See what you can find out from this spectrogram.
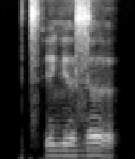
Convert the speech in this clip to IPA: t͡sʼ ɪ lʲ ə z ə

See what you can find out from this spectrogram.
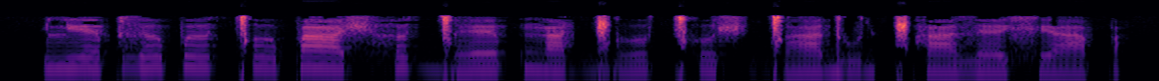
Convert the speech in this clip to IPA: lʲ ɛː˨ p z əː˦ p əː˦ ǀ ɤ˦˨ p aː˦˨ ʃ h ə˦ ɡ͡ǀ ɛː˨˦ p ŋ a˨ ɡ͡ǁ ɤː˦ ǀʰ ɤ˦ ʃ ɡ͡ǀ aː˦ d u˨ d ǁʰ a˨ z ɛ˨ xʲ a˨ p

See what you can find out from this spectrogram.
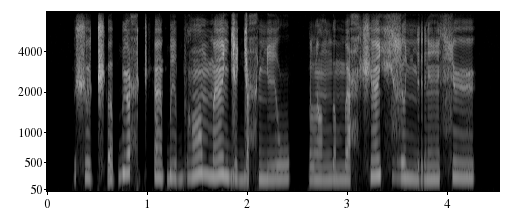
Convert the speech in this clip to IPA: ʃ y t͡ʃʼ ə ɓ y ħ t͡ʃʼ ɛ̃ ɓ i bʱ ɔ̃ m ɛ̃ ɟ ɛ ɟ ʊ ħ ɲ i w | l ɔ̃ ŋ ə m ɛ ħ ʃ ɛ̃ ç z ʊ ɲ r ĩ s y

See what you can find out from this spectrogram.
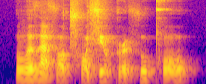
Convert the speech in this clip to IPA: β ə ð a θ ɔ t͡sʰ ɔ sʲ ɔ k ə˞ θ u kʰ o

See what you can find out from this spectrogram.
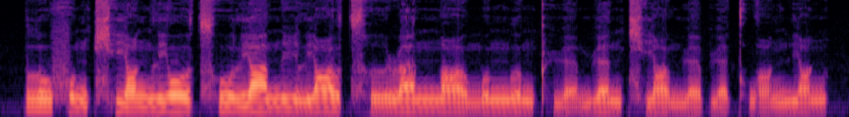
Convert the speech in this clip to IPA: l u˥ f ʊ˧˥ ŋ t͡ɕʰ j ɑ˥˧ ŋ l j o˥˧ ʊ̯ t͡sʰ u˥˧ l j ä˥˧ n̪ i˥˩ l j ɑ˥ ʊ̯ t͡sʰ ɹ̩˧˥ ɻ a˥ n n̪ ɑ˥˩ ʊ̯ m ʊ˥ ŋ l ʊ˥˩ ŋ pʰ ɥ ɛ̰˨˩ m ɥ ɛ˥˧ n t͡ɕʰ j ɑ˥˩ ʊ̯ n̪ ɥ ɛ˧˥ p ɥ ɛ̰˨˩ kʰ w ɑ˧˥ ŋ n̪ j ɑ˥ ŋ

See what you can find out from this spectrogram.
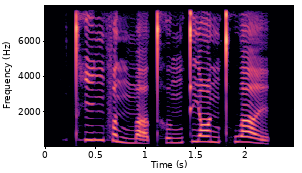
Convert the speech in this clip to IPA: t̪ʰ i˥ ŋ f a˨ n m ä̰˨˩ t̪ʰ ʊ˧˥ ŋ t̪ j ɑ˥˧ ŋ t̪ʰ w a˥˩ ɪ̯

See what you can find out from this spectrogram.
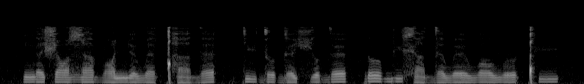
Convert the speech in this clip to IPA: ŋ ɐ˧ ʃ ɑ˧ ɮ a˧ b ɑ˧ ɲ œ˧ w ɐ˧ ǃʰ a˨ d̪ ɐ˦ | t y˦˨ d o˦˨ ɡ œ˧ ç o˧ d̪ œ˦ | ɾ o˦ b y˦ x a˨ d ɐ˧ w œ˧ w ɔ˧ w o˧ ǃʰ y˦

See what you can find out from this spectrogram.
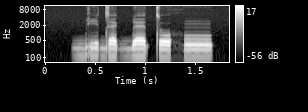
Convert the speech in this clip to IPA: ɡ͡b i˧ d ɛ˧ ɡ͡b ɛ˧ t o˧ h ũ˧

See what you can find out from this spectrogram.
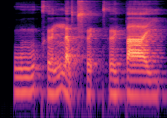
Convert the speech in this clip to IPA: w uː˨˥ kʰ ɵ˨˥ n n̪ ɐ˨˩ w t͡sʰ ɵ˨ t̚ t̪ʰ ɵ˨˧ ɥ p aː˧ j

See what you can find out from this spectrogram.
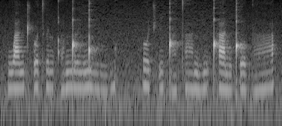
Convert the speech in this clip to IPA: w a n t͡ʃʼ ʊ tʰ ɨ n qʼ i̤ ŋ͡ǃ ɨ n ŋ͡ǃ ṳ ɾ ṳ ɡ | ʊ t͡ʃʼ i ɡ͡ǃ a̤ tʼ a̤ n ṳ n ǃʰ a n ǃʼ ʊ ɡ a̤

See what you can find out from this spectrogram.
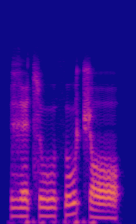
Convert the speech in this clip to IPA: ɣ e t͡s uː θ u t͡ʃ ɔ

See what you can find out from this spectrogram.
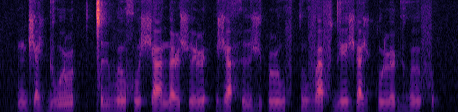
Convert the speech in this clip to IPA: n d͡ʒ a ʒ ɖ u ɭ | ǀ ɨ β ɵ χʷ a ʃ a n̪ a ɭ ʃ ɨ ɭ | ʒ a h ɨ ʒ | ɭ u f t̪ u v a f d e ʒ ɾ a ʒ tʷ ɨ ɭ ɵ ɖʱ ɵ f

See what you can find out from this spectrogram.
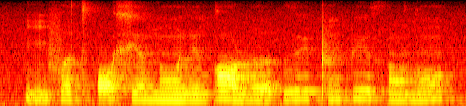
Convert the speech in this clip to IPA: ḭ f ə t͡sʼ ɔ̰ xʲ œ n õ lʲ ə̃ ɡ ɒ ɹ ə | ð y pʼ ĩ p y θ ɔ̃ d õ

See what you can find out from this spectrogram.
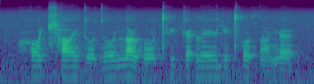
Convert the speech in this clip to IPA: h ɔ˦ t͡ɕʰ a˦ ɪ̯ d o˨ d o˦ ʊ̯ n a˦˨ ʊ̯ ʔ o˨ tʰ i˦˨ k ɛ˦ ʔ l e˦ ɪ̯ j i˦˨ tʰ o˦˨ θ ã˨ ŋ ɛ˦˨

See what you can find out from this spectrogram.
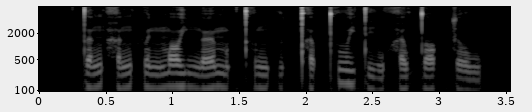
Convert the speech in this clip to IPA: t̪ ɐ˨˥ ŋ h ɐ˨˥ ŋ f ɵ˨ n m ɔː˧ j ŋ œː˨˥ m ɐ˧ k̚ t̪ʰ ʊ˧ ŋ kʷ ɐ˨˥ t̚ pʰ ɐ˨˥ p̚ t̪ʰ uː˥ j t̪ iː˨˩ w h ɐ˨˥ w t̪ ɔː˨˥ k̚ s o˨˩ w

